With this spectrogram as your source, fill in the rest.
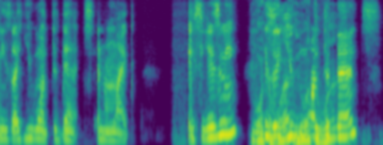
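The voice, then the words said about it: Attempted Ukrainian accent. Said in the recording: “that was your Ukrainian accent. I like that... me attempting”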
